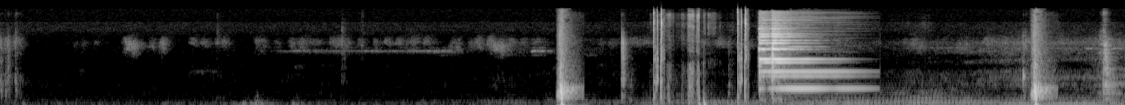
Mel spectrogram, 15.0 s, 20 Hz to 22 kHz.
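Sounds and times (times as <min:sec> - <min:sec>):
quick clicks: 0:08.7 - 0:10.1
bell-like ding: 0:10.1 - 0:11.8.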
